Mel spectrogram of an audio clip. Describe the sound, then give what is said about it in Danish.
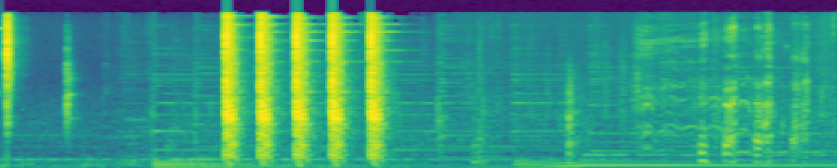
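Five loud, sharp pistol shots fire in quick, even succession at a shooting range, with a steady low hum underneath and faint background activity afterward. “Altså, kan du vise mig det der? Vil jeg skyde? Ja.”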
